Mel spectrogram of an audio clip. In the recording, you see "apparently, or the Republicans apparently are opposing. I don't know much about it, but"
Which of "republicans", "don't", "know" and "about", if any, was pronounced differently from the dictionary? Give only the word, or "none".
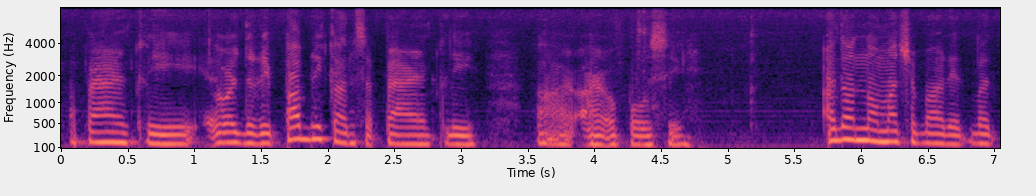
republicans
